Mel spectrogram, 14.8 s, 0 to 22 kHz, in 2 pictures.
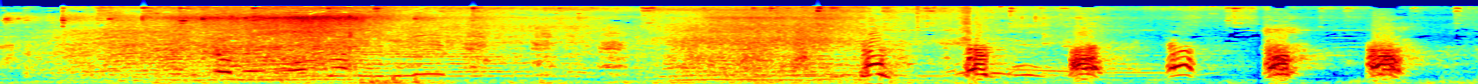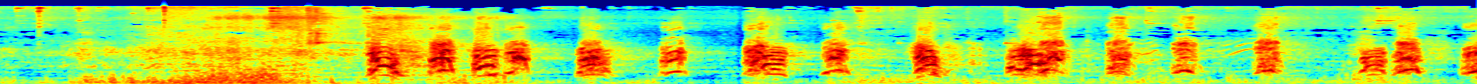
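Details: Excited dogs at a dog park chasing a DJI Mavic 2 drone; people talk through the first half, then a rapid run of short, punchy barks roughly two a second takes over.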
